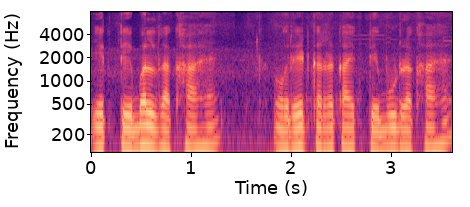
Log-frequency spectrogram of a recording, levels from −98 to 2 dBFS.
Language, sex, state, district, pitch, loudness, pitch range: Hindi, male, Jharkhand, Deoghar, 125 Hz, -17 LUFS, 120-125 Hz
